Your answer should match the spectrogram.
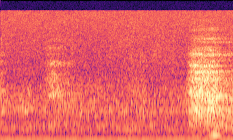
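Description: A man's close-miked breathing in a pause between phrases, over a low steady hiss. A faint breath comes about half a second in, and an audible intake of breath near the end.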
